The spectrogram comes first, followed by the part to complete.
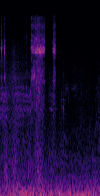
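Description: Spinning fishing reel being wound in: a short rasping whirr from the reel about half a second in, over a low steady rumble.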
